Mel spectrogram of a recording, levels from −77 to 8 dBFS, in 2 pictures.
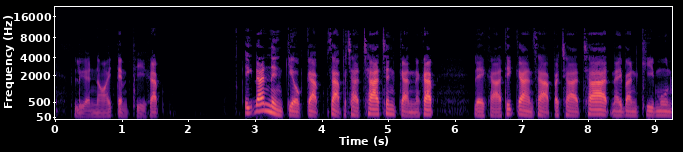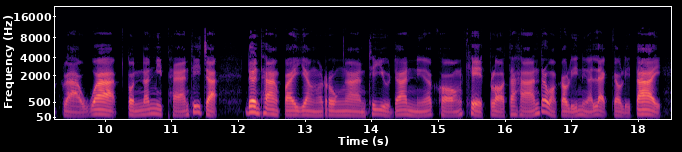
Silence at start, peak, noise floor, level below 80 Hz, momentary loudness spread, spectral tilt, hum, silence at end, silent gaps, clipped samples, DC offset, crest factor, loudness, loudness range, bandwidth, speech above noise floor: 0.3 s; 0 dBFS; -78 dBFS; -64 dBFS; 13 LU; -5 dB/octave; none; 0.2 s; none; under 0.1%; under 0.1%; 24 dB; -23 LUFS; 4 LU; 11.5 kHz; 54 dB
